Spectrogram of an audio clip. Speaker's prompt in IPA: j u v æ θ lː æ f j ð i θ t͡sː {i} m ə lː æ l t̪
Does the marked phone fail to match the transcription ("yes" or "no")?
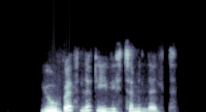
yes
